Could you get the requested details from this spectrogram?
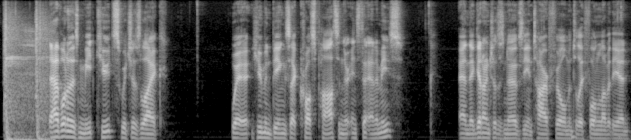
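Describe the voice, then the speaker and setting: A man's voice: lowish voice, fairly even intonation, brisk. An Australian man streaming casual reaction commentary, blunt and sweary, laughing easily.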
